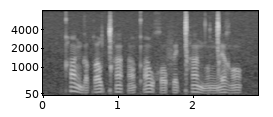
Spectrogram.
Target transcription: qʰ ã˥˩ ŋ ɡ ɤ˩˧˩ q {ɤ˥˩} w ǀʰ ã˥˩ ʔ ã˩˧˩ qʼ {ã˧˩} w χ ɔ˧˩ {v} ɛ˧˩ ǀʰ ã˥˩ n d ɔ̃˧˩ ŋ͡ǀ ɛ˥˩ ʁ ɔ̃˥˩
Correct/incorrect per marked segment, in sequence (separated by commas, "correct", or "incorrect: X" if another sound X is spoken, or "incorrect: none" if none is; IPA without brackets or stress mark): correct, incorrect: ã˥˩, incorrect: f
